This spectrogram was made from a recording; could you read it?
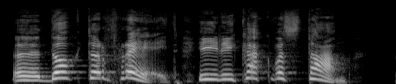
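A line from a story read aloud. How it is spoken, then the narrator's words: Sudden shout after someone. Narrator (Russian): вдруг крикнул ему вслед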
